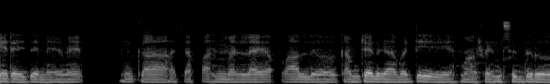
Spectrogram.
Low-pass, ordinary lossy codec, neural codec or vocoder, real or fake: none; none; codec, 16 kHz, 8 kbps, FreqCodec, larger model; fake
